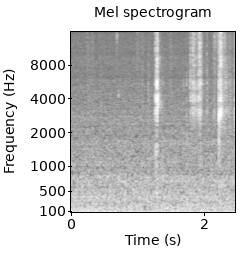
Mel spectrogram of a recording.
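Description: Faint paper handling: patterned paper circles being lifted and shifted on a sketchbook page, with a light click a little past a second in and a brief rustle near the end.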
